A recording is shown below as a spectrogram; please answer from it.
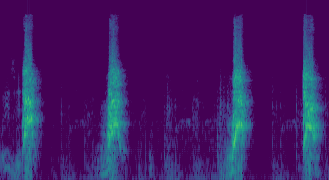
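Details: West Highland White Terrier puppy attacking a printer, apparently disliking its noise and paper; four sharp, high barks spaced about a second apart, quiet between them.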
